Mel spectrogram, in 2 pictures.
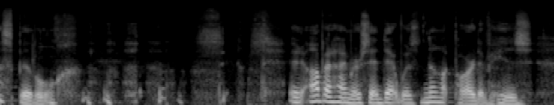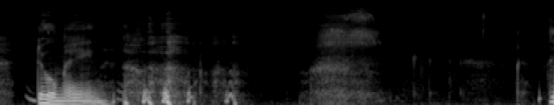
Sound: laughs

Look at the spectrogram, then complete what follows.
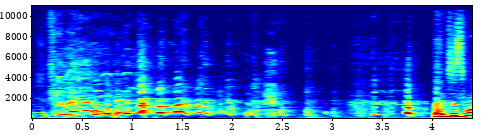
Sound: both laugh

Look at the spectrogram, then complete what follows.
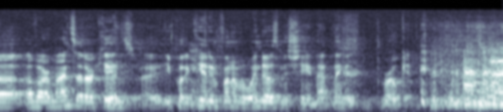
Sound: laughter

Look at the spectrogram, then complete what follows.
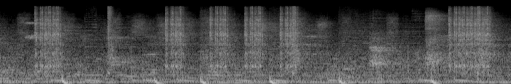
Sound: camera shutter clicks

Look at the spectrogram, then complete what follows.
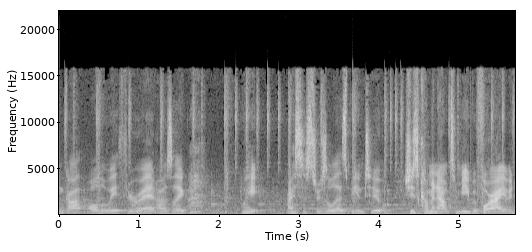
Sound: gasps

